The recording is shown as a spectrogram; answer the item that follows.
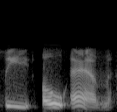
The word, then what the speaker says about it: SBOM: Okay, now the SBOM sounds like it's something very, very minor. It's pronounced SBOM, the Software Bill of Materials, and it's literally a bomb in cybersecurity because it redefines everything we've done in cybersecurity.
